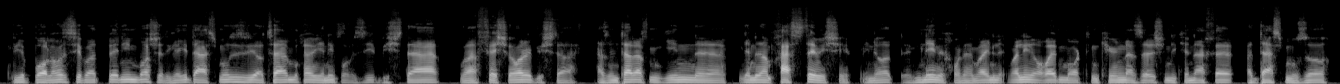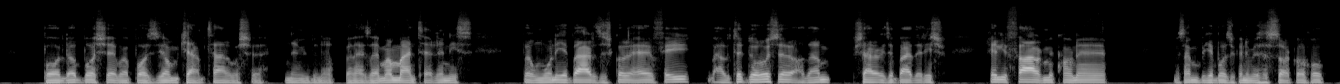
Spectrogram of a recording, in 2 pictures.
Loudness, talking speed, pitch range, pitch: -24 LUFS, 150 wpm, 95-105 Hz, 100 Hz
